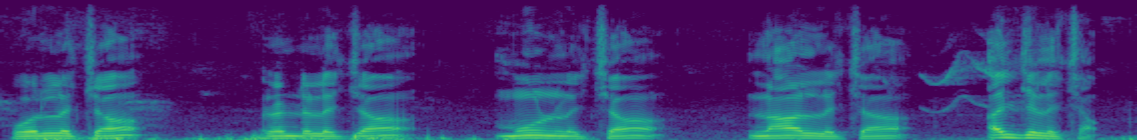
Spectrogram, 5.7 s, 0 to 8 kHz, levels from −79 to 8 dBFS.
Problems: none marked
